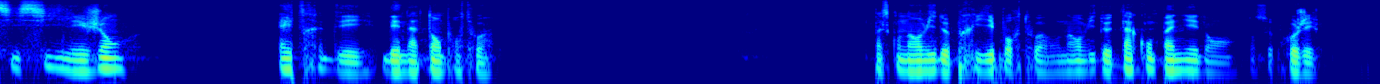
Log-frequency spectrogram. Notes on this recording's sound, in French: Enregistré à l'église CVV, le 18/02/2024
